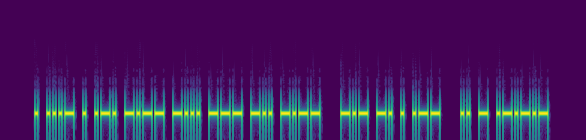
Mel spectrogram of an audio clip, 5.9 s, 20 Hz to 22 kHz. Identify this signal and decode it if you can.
Morse code, heard as a keyed tone, about 40 wpm, 700 Hz. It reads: EVERYBODY KNEW IT.
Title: Sentences from Top 1400 Words 40wpm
